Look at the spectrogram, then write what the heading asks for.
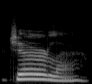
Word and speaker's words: Dieula: name correctly and so I give them a phonetic pronunciation which is kind of close so J R L A it's kind of close JLA yes I love it so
